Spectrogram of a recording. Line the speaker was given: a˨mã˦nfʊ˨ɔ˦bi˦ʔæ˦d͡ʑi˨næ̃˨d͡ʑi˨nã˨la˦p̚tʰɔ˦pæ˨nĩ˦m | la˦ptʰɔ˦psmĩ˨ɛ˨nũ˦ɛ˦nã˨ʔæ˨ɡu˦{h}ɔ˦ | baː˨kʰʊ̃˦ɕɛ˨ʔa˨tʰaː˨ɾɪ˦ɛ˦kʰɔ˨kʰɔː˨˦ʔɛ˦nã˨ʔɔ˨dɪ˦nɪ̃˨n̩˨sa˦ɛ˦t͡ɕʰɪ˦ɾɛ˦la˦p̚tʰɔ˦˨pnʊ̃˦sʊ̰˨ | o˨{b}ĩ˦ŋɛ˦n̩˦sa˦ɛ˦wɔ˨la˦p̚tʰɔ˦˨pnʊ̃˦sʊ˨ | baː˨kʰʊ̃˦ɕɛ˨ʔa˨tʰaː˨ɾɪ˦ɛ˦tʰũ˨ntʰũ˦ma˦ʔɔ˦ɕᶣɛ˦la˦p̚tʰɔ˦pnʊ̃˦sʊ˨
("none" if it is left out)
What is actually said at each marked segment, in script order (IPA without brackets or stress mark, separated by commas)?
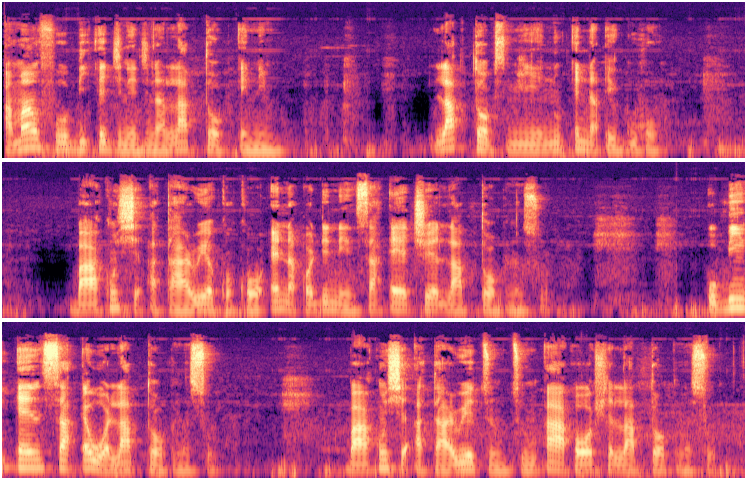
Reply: h, b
